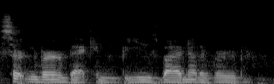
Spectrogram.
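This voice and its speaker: A man's fairly low, somewhat breathy voice moves at a moderate pace with monotone, flat intonation. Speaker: aspiring English teacher. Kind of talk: recorded video presentation. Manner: hesitant, many fillers.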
